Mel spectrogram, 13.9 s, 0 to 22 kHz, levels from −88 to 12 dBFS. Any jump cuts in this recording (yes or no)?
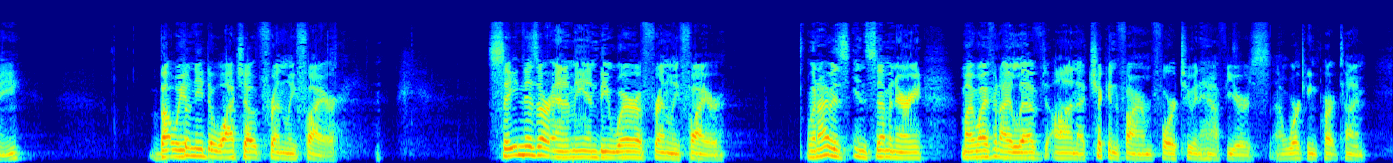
yes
